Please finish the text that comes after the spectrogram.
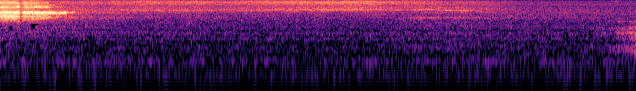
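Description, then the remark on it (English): A long, steady 'sss' hiss, like a snake, from a person breathing out through the teeth during a breathing exercise. It starts a bit louder, then holds quietly and evenly for about three seconds, with no talking. “S's sounds a little bit like a snake, and when you can't take it anymore, let the air flow back in.”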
